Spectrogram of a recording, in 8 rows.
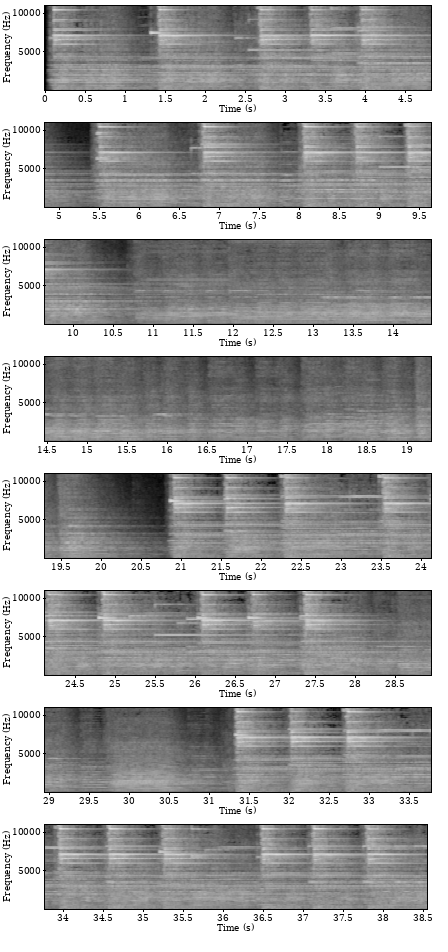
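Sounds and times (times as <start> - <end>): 
march played on organs in the Bolognese Apennines: 0.0 - 38.5.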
